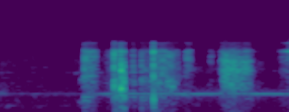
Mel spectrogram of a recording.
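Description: Phone handling noise: a quick run of clicks and scraping knocks as the phone is moved, over a faint steady whine.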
